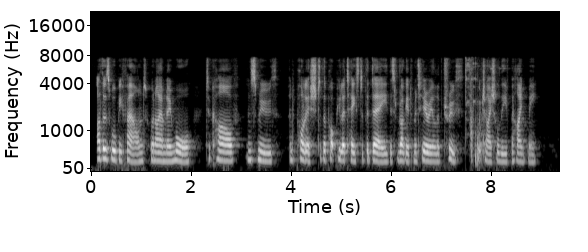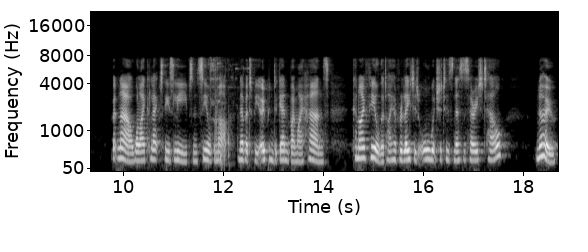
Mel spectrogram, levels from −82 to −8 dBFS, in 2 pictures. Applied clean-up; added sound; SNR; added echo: none; Shatter; 16 dB; none.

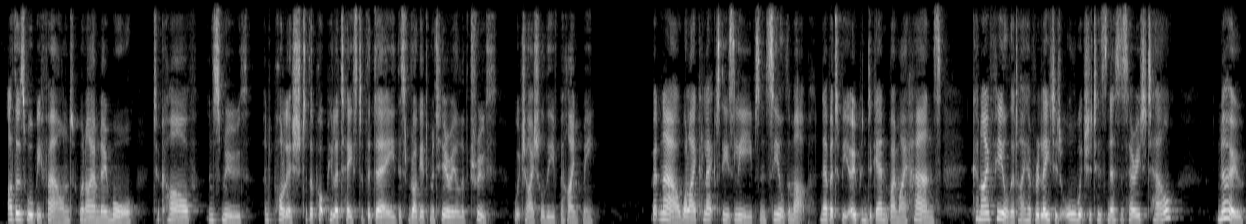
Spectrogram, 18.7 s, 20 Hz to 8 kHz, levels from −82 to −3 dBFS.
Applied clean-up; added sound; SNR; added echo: none; none; none; none.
